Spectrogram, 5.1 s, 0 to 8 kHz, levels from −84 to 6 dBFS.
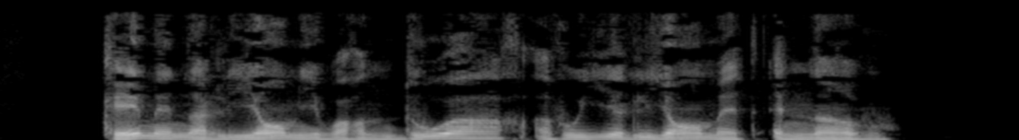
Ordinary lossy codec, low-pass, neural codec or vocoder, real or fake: MP3, 32 kbps; 7.2 kHz; none; real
